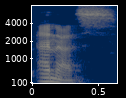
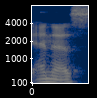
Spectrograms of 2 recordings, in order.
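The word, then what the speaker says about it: Enes: His name is NS, but it's spelled with a E. NS.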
